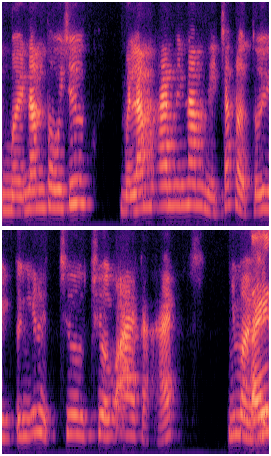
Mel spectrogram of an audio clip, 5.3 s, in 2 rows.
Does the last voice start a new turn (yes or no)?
yes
